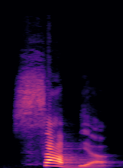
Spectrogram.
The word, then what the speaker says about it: sábia: a a sílaba forte sabia que vem do verbo saber é a penúltima sílaba que é a sílaba tônica sabe o be é a sílaba tônica sábia é a antepenúltima sílaba inclusive está acentuada também ela é a sílaba tônica da palavra sábia e vamos seguir é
